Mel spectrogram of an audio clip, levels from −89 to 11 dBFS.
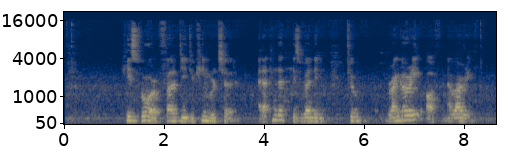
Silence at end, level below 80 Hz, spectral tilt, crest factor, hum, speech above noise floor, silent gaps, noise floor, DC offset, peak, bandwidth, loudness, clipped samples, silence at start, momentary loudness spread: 0.45 s; -54 dBFS; -7 dB/octave; 18 dB; none; 31 dB; none; -51 dBFS; under 0.1%; -4 dBFS; 15.5 kHz; -22 LUFS; under 0.1%; 0.15 s; 12 LU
